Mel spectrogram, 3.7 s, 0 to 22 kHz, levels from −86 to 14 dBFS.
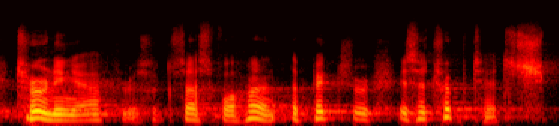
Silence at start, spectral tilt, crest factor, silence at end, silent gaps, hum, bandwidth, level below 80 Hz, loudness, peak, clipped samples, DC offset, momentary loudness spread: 0.05 s; -6.5 dB/octave; 20 dB; 0.1 s; none; none; 10.5 kHz; -70 dBFS; -29 LUFS; -8 dBFS; under 0.1%; under 0.1%; 16 LU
